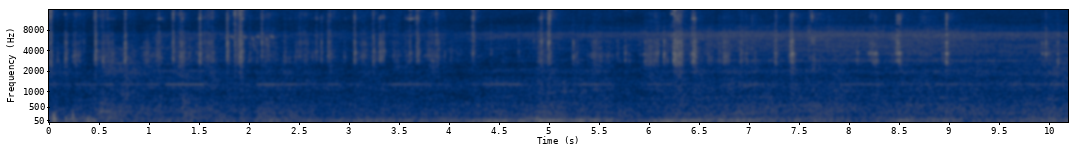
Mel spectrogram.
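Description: Scattered light metallic clicks and clinks of hand tools and metal fittings being worked while a starter motor is fitted to an excavator.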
